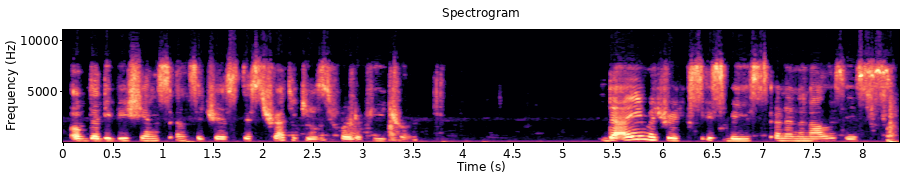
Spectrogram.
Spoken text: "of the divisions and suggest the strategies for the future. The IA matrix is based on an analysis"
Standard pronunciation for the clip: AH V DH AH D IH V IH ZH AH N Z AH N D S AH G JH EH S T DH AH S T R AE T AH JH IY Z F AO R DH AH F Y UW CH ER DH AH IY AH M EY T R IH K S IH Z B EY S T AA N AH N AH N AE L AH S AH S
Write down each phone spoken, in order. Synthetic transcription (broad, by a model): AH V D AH D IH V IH SH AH N S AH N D S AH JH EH S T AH S T R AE T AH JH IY S F AO R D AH F Y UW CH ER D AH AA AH M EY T R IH K S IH S B EY S T AA N AH N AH N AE L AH S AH S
